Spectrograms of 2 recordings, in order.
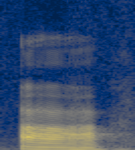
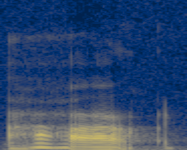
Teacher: तो भाई आ तो बोल रहा हूँ, तो उच्चारण में क्या हो रहा है, मुख जो है पूरा खुल रहा है, पूरा खुल रहा है, और जीभ जो है ऊपर से घूम करके नीचे में आके बैठ जा रहा है। देखिए आ, ठीक है, आप भी उच्चारण करके देखिए, आपको पता चल जाएगा। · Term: विविध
